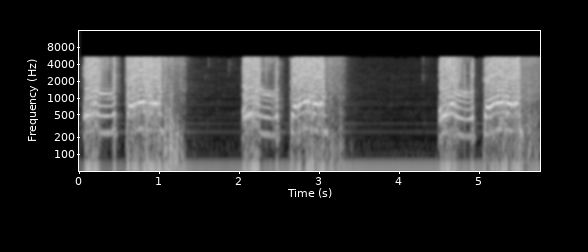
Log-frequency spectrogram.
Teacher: هطول الغين شوية لانه حرف رخو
